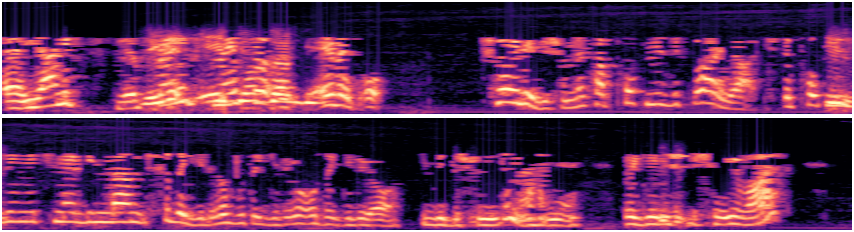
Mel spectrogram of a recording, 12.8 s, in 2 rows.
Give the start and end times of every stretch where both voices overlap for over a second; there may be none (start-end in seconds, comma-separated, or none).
1.0-2.4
